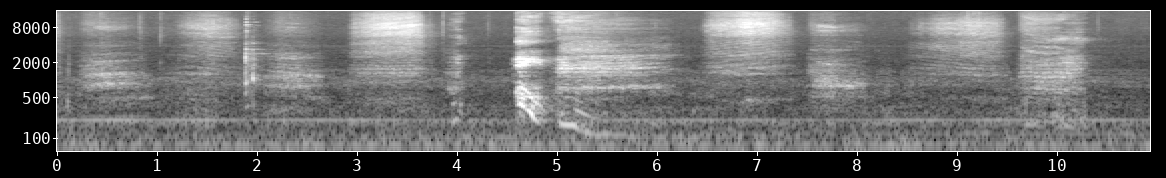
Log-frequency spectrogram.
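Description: A man breathing hard through a set of barbell deadlifts, a heavy breath every second or two. About halfway through comes a loud, short vocal exhale on the lift.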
